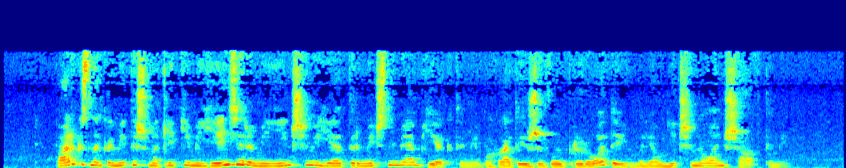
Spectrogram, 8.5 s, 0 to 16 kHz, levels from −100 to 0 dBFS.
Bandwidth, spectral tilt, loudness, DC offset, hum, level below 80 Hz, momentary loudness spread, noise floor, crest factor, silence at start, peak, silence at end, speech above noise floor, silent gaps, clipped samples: 11.5 kHz; -2.5 dB/octave; -26 LUFS; under 0.1%; none; -68 dBFS; 11 LU; -59 dBFS; 16 dB; 0.55 s; -10 dBFS; 0.6 s; 34 dB; none; under 0.1%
